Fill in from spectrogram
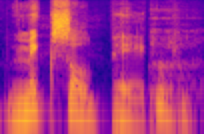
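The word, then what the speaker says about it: Mxyzptlk: The way it was pronounced to me for the cartoon was Mischievous Pickley.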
